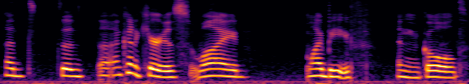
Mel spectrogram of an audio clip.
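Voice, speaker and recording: A woman's voice: medium pitch, unhurried, a little mellow, slight background noise. A woman chatting casually while playing a game, hesitant and stammering, often sounding apologetic. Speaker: gamer playing a multiplayer game.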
